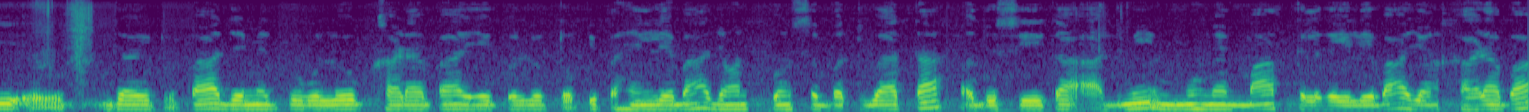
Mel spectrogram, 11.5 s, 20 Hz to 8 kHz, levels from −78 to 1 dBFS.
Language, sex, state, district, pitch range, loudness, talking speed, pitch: Hindi, male, Bihar, East Champaran, 115-120 Hz, -15 LUFS, 140 wpm, 115 Hz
